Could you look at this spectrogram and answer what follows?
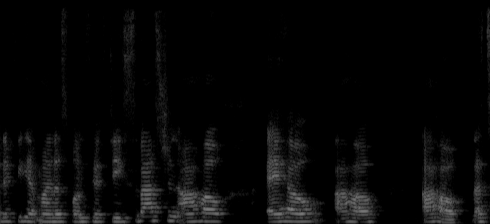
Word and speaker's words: Sebastian Aho: Sebastian Aho.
